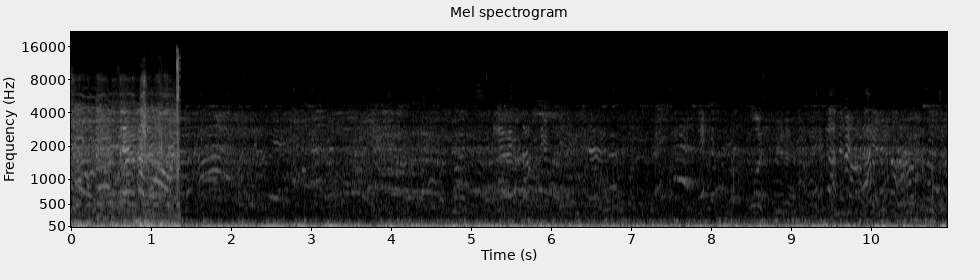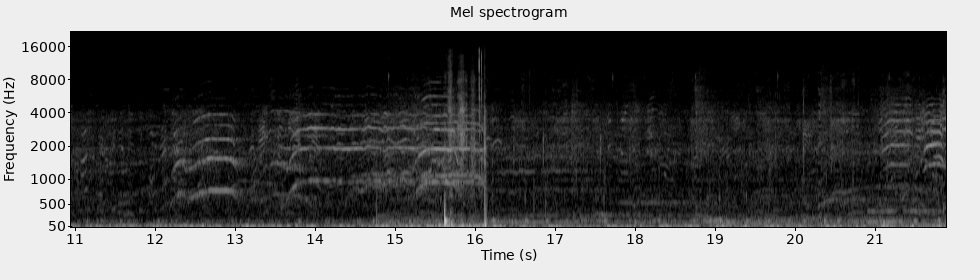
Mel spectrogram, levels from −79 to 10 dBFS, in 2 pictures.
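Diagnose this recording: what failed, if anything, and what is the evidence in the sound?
The failure is in the driver or buffer stage: processor overload crackle. For a brief stretch from 16.73 to 16.87 s, the processor could not fill its very small audio buffers on time, each well under a millisecond long. A handful of deadlines slipped in a row. Each missed buffer went out as a sliver of silence with hard edges, so the sound is cut by a quick cluster of clicks heard as a short gritty crackle that stops once the load eases.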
